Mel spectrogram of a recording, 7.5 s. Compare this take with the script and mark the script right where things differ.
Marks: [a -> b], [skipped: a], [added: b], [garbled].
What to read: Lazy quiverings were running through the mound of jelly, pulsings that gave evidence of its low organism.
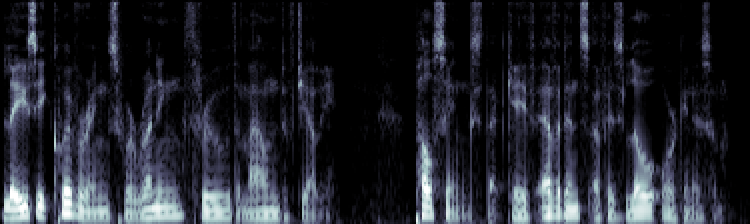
Lazy quiverings were running through the mound of jelly, pulsings that gave evidence of [its -> his] low organism.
